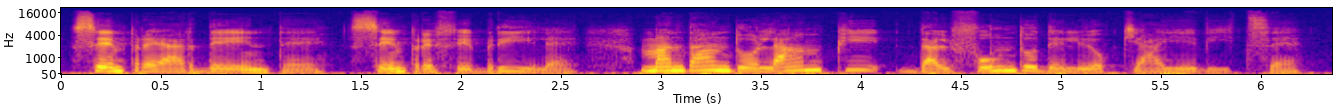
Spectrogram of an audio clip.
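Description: A woman narrates a classic novel in a measured, even way. Her voice sits low and sounds smooth and resonant. The reading is close and clean. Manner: measured, even storytelling delivery. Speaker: audiobook narrator.

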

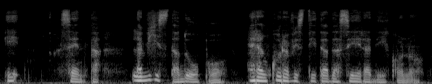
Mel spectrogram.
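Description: A woman's voice: low voice, expressive, a little fast, warm tone, slightly rough, no echo. A woman voicing a gossipy fat old woman who pries furtively and drops into whispers. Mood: prying whispers.

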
